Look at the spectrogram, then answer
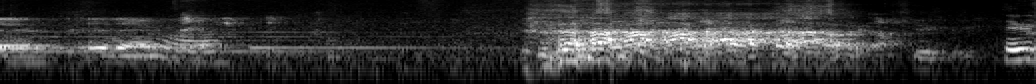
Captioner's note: laughter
